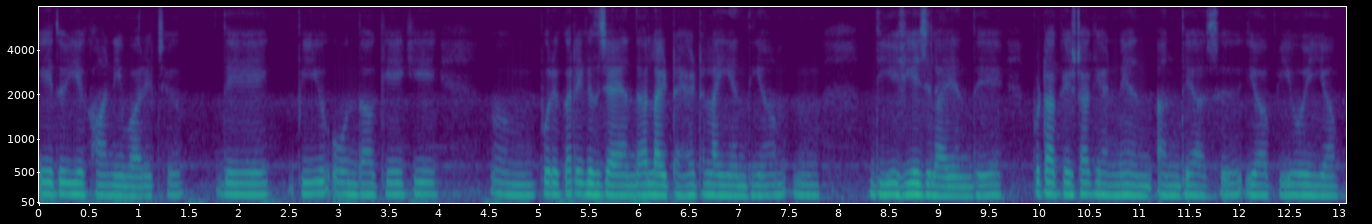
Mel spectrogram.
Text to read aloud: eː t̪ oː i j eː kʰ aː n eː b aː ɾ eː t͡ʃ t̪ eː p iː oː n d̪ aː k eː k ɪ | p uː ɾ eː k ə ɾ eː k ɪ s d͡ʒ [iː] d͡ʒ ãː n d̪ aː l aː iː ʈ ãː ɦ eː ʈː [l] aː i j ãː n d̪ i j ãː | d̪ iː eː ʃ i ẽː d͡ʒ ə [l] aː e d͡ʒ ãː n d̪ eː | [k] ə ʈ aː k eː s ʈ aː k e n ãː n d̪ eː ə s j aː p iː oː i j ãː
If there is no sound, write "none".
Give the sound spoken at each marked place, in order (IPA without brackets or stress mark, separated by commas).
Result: aː, l, l, p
